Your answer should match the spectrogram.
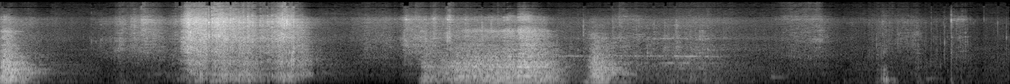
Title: This paper towels bad bearings 😬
